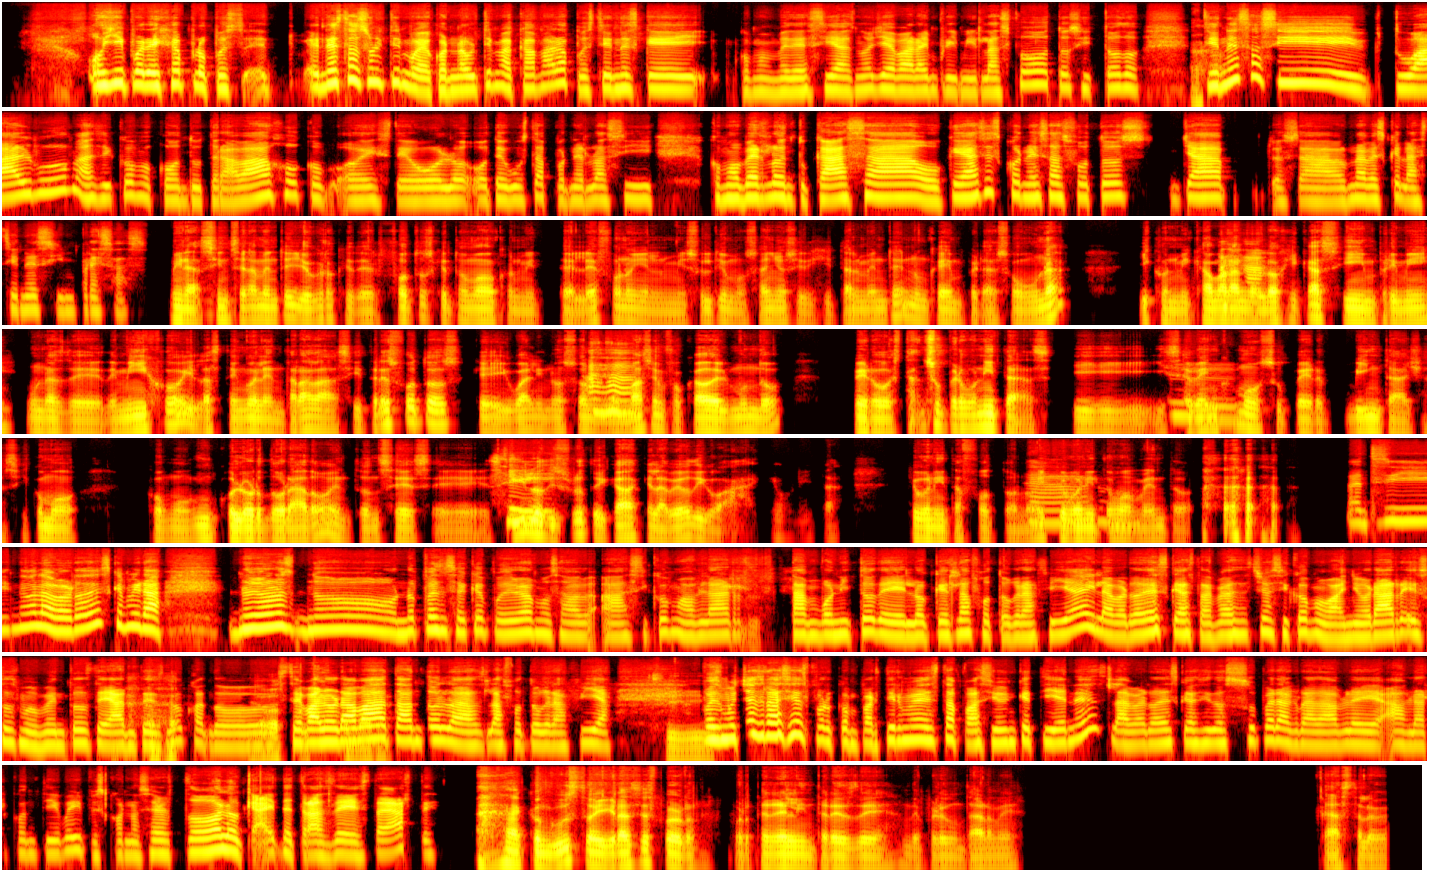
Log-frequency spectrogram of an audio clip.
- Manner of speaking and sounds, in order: laugh; unintelligible speech; unintelligible speech; chuckle; chuckle
- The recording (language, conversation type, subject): Spanish, podcast, ¿Qué pasatiempos te recargan las pilas?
